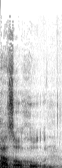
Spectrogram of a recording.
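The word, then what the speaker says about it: Hasenhüttl: How do you say his name there? – Hazelhutten. – Hazelhutten.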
